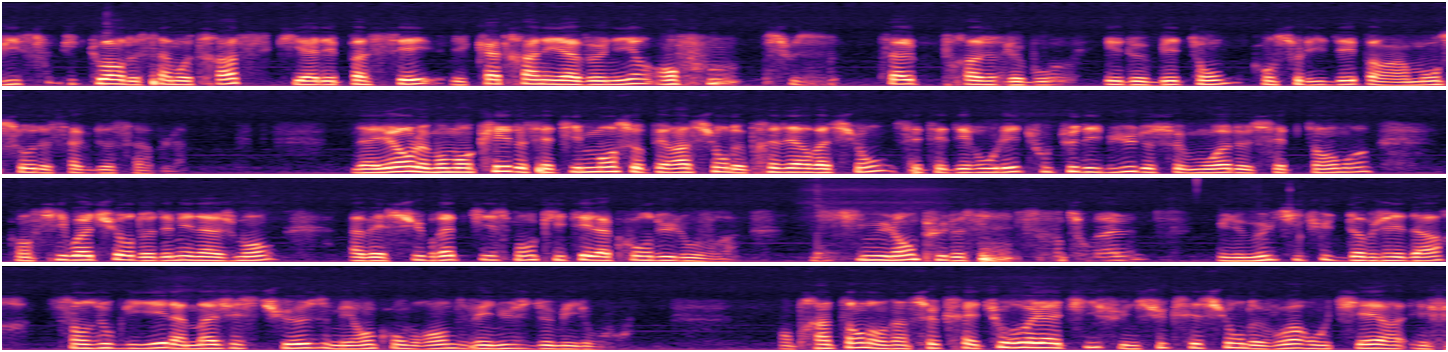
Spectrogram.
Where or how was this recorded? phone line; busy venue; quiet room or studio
phone line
